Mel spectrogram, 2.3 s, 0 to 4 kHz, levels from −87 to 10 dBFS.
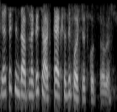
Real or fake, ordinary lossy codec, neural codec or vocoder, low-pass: real; MP3, 32 kbps; none; 3.6 kHz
